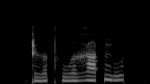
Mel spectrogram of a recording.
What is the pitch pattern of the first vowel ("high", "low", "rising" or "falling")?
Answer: rising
